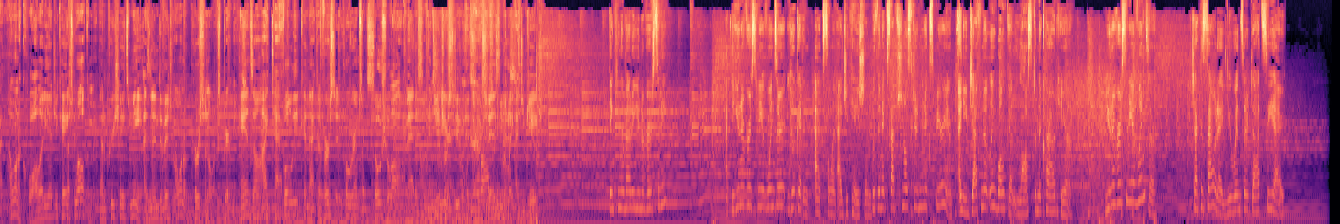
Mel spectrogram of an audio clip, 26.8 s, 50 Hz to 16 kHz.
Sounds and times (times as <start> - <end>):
Speech: 0.0 - 10.9, 12.2 - 13.4, 14.5 - 21.4, 22.1 - 23.2, 23.9 - 25.7
Music: 0.0 - 26.6.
